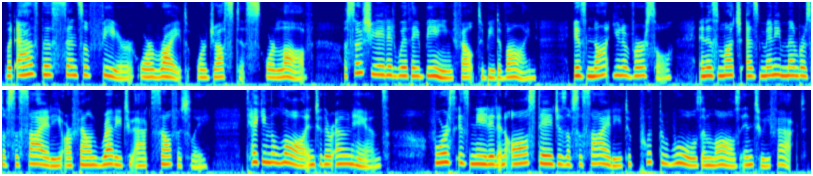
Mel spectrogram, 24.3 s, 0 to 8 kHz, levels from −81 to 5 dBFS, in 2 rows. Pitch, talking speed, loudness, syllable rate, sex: 245 Hz, 145 wpm, -18 LUFS, 4.2 syllables/s, female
